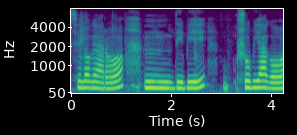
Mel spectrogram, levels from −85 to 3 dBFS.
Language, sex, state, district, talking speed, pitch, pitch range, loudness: Chakma, female, Tripura, Dhalai, 100 wpm, 225 Hz, 215-235 Hz, -14 LUFS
